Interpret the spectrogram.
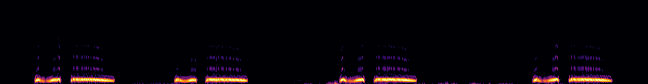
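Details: Decoy spotted dove used to attract a wild dove, cooing four times. Each phrase is two quick notes then a steady, rounded coo, separated by gaps of about two seconds with faint rustling.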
